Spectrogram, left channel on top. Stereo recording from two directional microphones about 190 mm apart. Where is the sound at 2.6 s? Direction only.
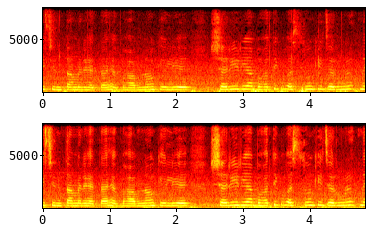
50° right (ahead or behind).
